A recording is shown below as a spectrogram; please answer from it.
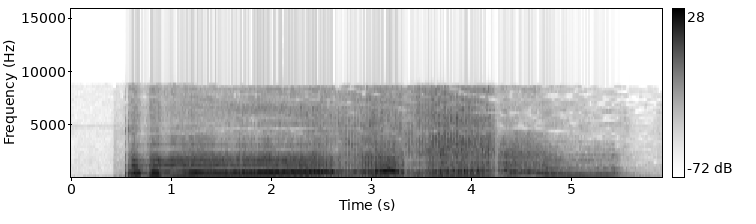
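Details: Hyena giving one drawn-out, harmonic, moaning call that dips, then rises and falls over about four seconds, then fades into a shorter, lower, steady tone at the end; no other sounds intrude.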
